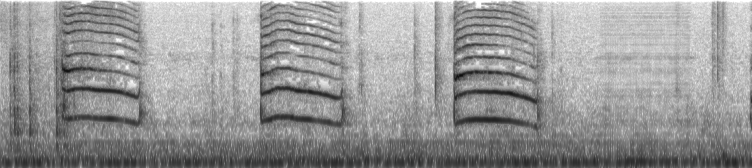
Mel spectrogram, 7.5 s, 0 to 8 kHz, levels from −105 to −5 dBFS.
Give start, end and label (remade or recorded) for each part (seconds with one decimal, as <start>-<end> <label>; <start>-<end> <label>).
0.0-6.0 recorded; 6.0-6.9 remade; 6.9-7.5 recorded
